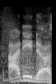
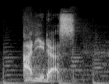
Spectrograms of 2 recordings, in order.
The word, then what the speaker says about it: Adidas: Everybody says Adidas, except for the American pronunciation would be Adidas. Well, which one is the correct version? The correct version would be Adidas, since it's a German brand, and in German it would be pronounced Adidas.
